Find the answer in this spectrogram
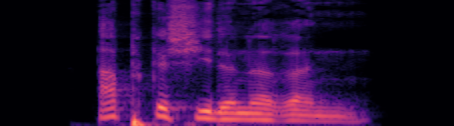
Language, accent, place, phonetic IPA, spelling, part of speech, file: German, Germany, Berlin, [ˈapɡəˌʃiːdənəʁən], abgeschiedeneren, adjective, De-abgeschiedeneren.ogg
- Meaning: inflection of abgeschieden: 1. strong genitive masculine/neuter singular comparative degree 2. weak/mixed genitive/dative all-gender singular comparative degree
